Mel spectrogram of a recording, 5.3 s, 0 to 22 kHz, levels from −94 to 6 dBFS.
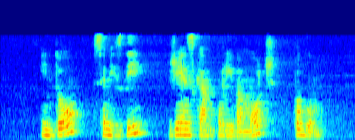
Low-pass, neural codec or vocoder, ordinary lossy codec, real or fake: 19.8 kHz; none; AAC, 24 kbps; real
